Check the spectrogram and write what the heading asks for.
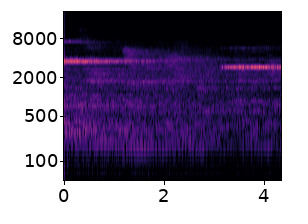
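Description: Ambient electronic soundscape: a sustained drone over a low hum, with thin high whistling tones, one fading out about a second in and a lower one coming in about three seconds in.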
